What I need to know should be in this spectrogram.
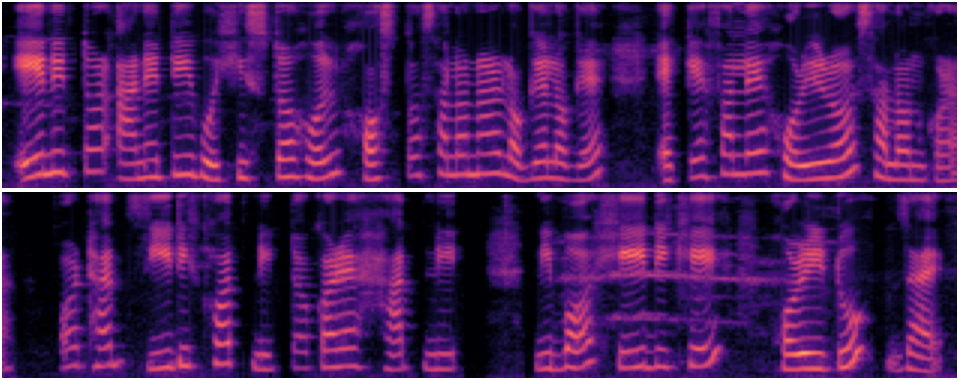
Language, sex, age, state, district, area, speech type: Assamese, female, 45-60, Assam, Dibrugarh, rural, spontaneous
